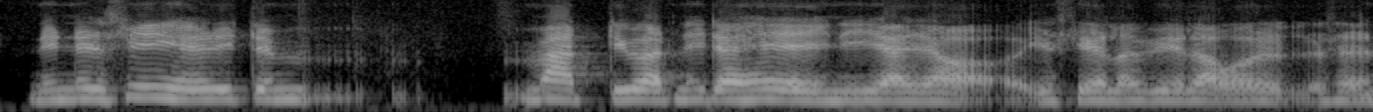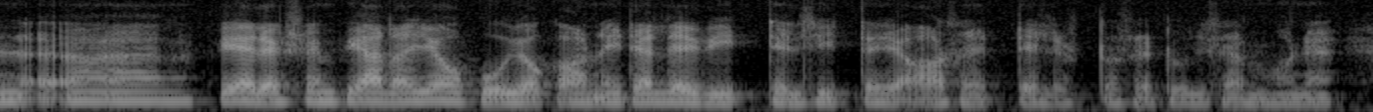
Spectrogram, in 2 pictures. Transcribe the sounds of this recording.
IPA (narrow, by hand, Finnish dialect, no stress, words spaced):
nin ne siːhe sitːem mætːiʋæt niːtæ heiniæ jɑ jɑ sielæ ʋielæ olʲ sen pieleksem piælæ joku jokɑ niːtæ leʋitːelʲ siˑtːe jɑ ɑsetːelʲ jotːɑ se tulʲ semːonʲe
